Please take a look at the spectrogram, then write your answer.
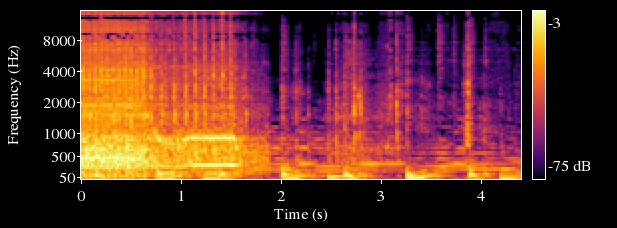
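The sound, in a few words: sewing machine sewing a straight stitch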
